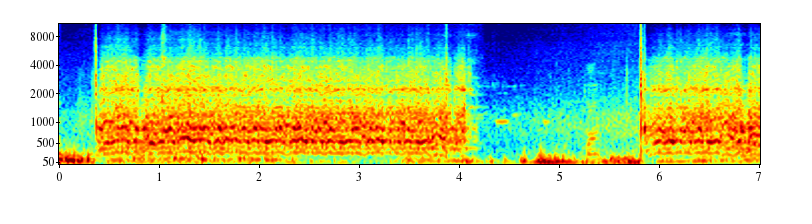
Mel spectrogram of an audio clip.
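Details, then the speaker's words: Barn-find Jaguar/Daimler Mk2 hemi-style 2.5 litre V8, previously seized, first start attempts: uneven cranking with stumbling bursts, never idles; firing order out, plug leads possibly marked wrong, being swapped without a manual. "Righto, so it's not something we've played with before. We might have to check the firing order. He said the leads were marked, but we're not positive."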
